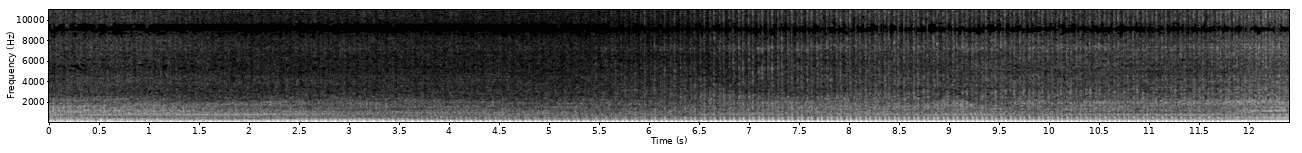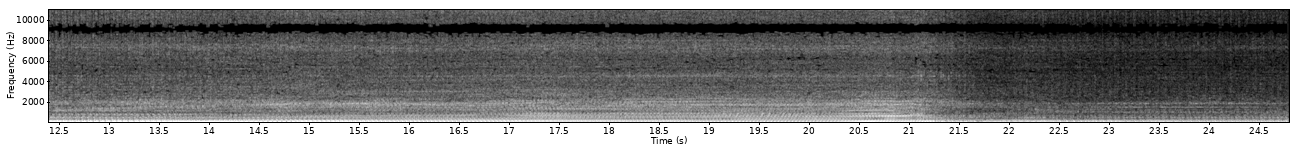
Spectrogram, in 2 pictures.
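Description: Kawasaki VN900 Custom's liquid-cooled V-twin engine idling steadily, heard up close. Its note changes and fills out about halfway through, then briefly rises and drops back shortly before the end.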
